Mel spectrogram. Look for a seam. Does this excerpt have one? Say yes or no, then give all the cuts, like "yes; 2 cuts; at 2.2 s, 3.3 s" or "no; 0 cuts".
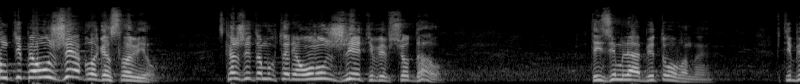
no; 0 cuts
